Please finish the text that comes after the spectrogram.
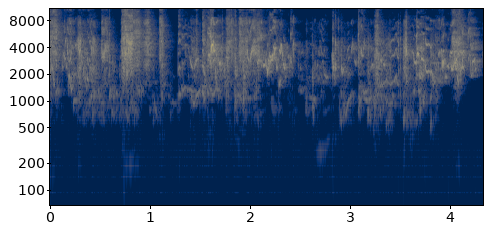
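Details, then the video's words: Budgies in good spirits chattering: scratchy high warbles and squeaks in dense bursts, with a brief dip in the middle. "happy budgie sounds"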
